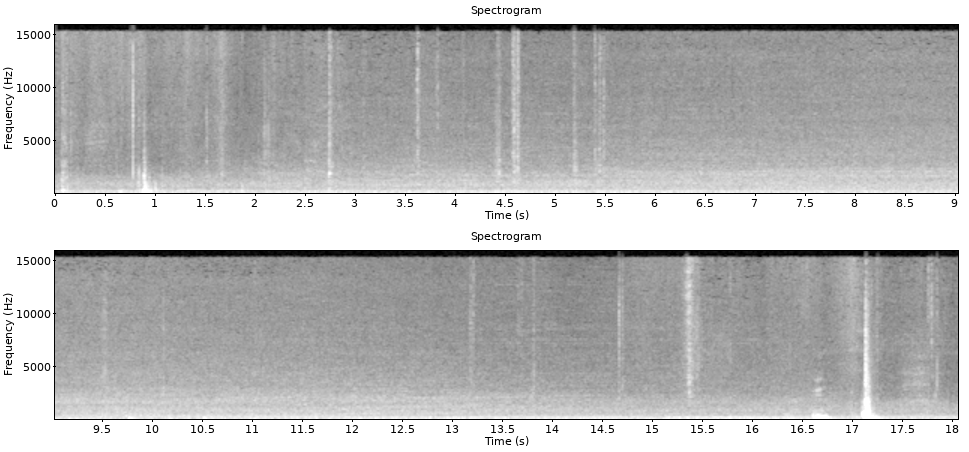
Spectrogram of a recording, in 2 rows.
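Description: A car door of a 2007 BMW 530xi latching open with a click about a second in. After that comes a quiet steady background hum, and shortly before the end the door is shut with a single loud thump.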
